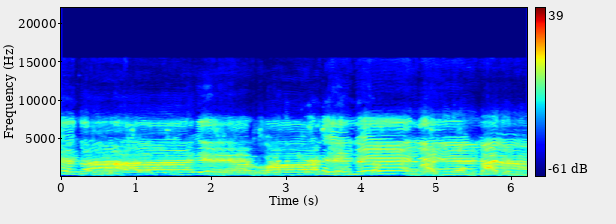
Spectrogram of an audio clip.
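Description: A group of women singing a folk song together, several voices overlapping in a continuous chorus.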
